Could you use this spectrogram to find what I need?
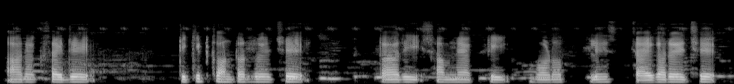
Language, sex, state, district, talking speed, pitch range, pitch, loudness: Bengali, male, West Bengal, Paschim Medinipur, 115 wpm, 115-195 Hz, 120 Hz, -20 LUFS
